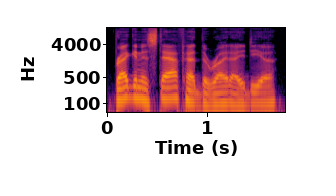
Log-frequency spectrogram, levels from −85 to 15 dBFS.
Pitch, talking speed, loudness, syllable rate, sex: 110 Hz, 270 wpm, -17 LUFS, 5.6 syllables/s, male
